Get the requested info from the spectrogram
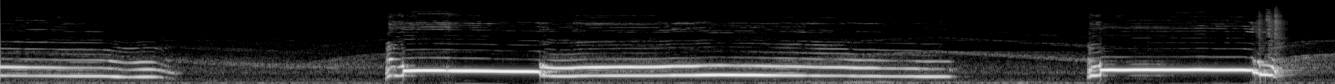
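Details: Outside after an evening walk, Alaskan Malamute Liza howls back at a passing ambulance, giving three long, full-toned howls separated by quiet pauses, each held for several seconds and the first sliding downward at its end.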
